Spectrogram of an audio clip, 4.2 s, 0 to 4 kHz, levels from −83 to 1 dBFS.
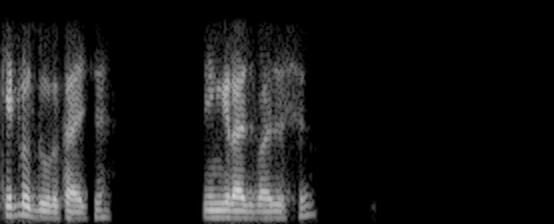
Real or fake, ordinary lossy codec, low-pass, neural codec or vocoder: real; none; 3.6 kHz; none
